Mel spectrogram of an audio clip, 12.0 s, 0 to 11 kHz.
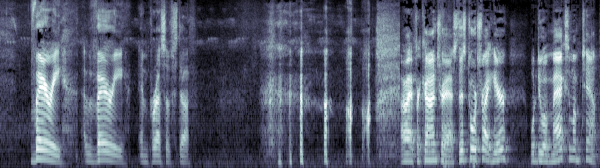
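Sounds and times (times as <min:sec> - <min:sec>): man chuckling breathily: 0:05.2 - 0:08.0
intake of breath: 0:07.5 - 0:08.0.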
